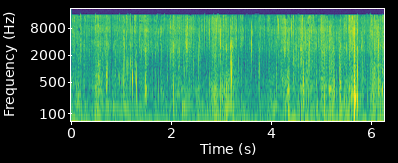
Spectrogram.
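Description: A small ball of crumpled clear plastic wrap is crinkled by fingertips close over a microphone, giving a dense, steady stream of fine crackles and bright rustling. A single sharper, louder snap stands out near the end.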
